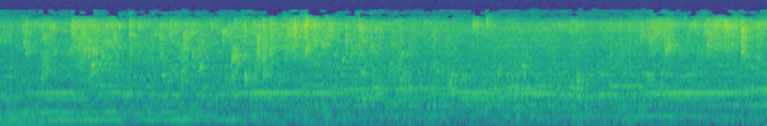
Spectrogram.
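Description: Water running steadily from a kitchen faucet into a sink, splashing over a cup and then a small brush held under the stream.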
